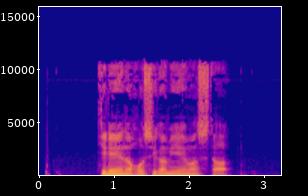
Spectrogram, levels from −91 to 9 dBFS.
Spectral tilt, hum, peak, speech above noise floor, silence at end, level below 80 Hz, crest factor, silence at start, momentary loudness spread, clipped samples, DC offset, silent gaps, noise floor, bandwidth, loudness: -5 dB/octave; none; -2 dBFS; 54 dB; 0.75 s; -36 dBFS; 20 dB; 0.8 s; 10 LU; under 0.1%; under 0.1%; none; -73 dBFS; 11.5 kHz; -20 LUFS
